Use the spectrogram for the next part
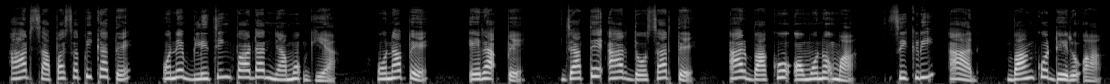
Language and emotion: Santali, neutral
